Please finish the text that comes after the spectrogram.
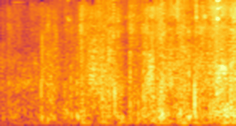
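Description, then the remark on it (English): Horse hooves clip-clop in a steady walking rhythm as riders travel on horseback, a series of sharp knocks that grow slightly louder over the short stretch, with no voices present. “You spend most of the time on horseback, sometimes getting down to relieve the horses and give them a bit of a break.”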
